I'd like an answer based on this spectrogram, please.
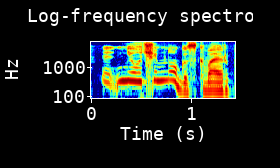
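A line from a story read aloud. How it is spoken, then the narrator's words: Timid babble. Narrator (Russian): пролепетала миссис Трофликер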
